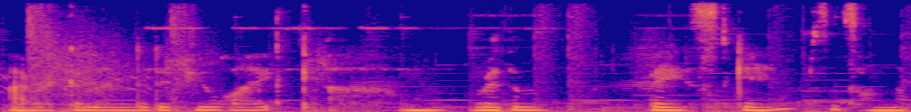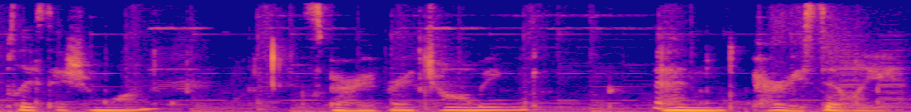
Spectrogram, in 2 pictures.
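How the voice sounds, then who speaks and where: An ASMR host whispers softly and breathily while she plays a video game, her mid-range voice staying fairly level in pitch. The sound is dark and mellow, the pace gentle and unhurried, with quiet music behind her.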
